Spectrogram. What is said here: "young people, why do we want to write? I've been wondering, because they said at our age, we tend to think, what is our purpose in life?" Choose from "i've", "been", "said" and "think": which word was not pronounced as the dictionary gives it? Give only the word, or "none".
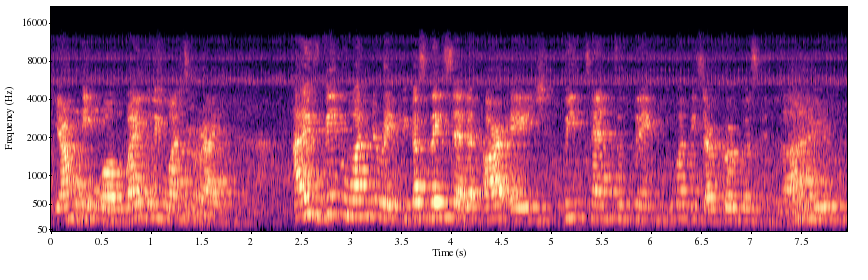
none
